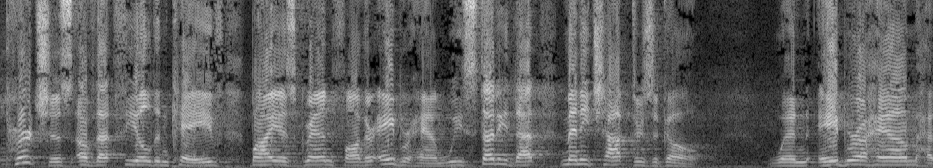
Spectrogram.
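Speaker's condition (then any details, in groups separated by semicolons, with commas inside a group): No condition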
